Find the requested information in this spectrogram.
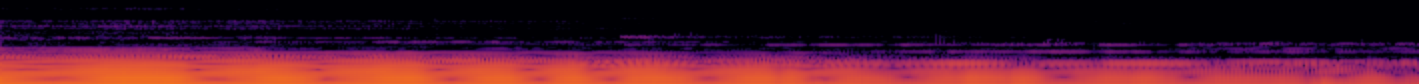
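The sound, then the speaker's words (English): A chant of the sacred syllable Aum, sung together once, holds a steady, low, richly harmonic tone for about seven seconds, easing slightly in loudness toward the end. “let's seal the awakening of our spirit heart by chanting the hymn of the universe, Aum, just one time together”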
